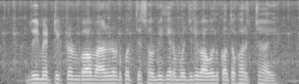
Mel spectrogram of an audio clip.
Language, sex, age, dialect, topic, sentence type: Bengali, male, 18-24, Jharkhandi, agriculture, question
